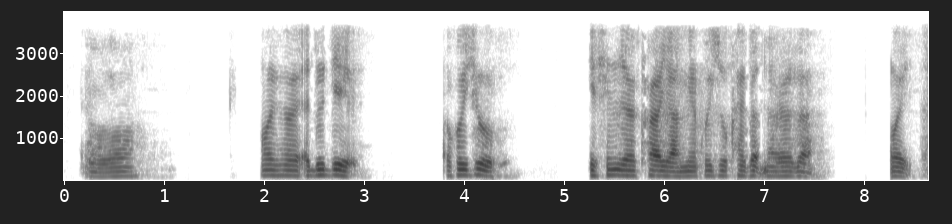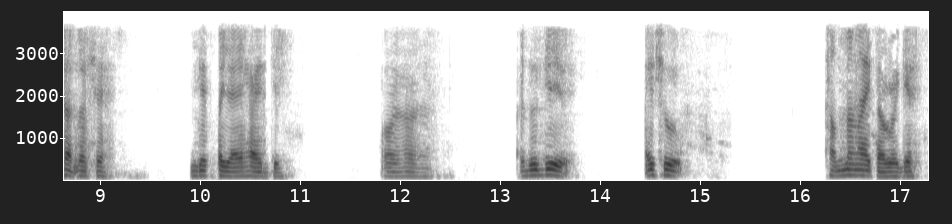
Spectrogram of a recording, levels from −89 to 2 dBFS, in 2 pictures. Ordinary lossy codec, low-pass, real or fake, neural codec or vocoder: AAC, 16 kbps; 3.6 kHz; fake; codec, 44.1 kHz, 3.4 kbps, Pupu-Codec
